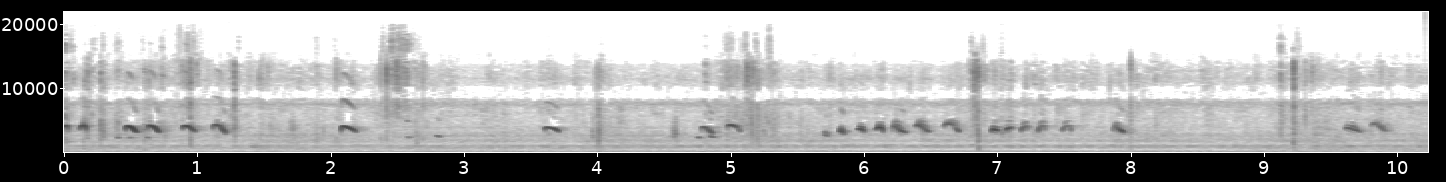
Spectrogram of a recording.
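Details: Chick calling before sleep on 7 November 2024: bright, high, arched peeps in irregular bursts of two to five, some runs faster, separated by short silences, a soft hum underneath.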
